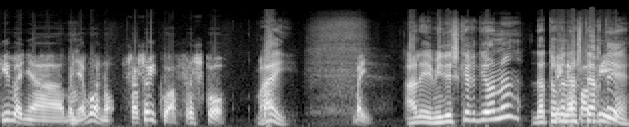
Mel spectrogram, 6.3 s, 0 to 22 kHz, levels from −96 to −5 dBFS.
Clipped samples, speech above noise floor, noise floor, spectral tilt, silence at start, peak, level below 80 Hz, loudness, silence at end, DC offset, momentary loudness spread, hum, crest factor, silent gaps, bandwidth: under 0.1%; 25 dB; -40 dBFS; -4.5 dB/octave; 0 s; -4 dBFS; -54 dBFS; -15 LUFS; 0 s; under 0.1%; 10 LU; none; 12 dB; none; 14.5 kHz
